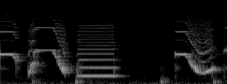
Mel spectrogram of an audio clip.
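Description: Electronic synthesizer sound: a short phrase of a high beep, a falling sweep and then a steady lower buzzy tone. It plays once and begins again near the end.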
